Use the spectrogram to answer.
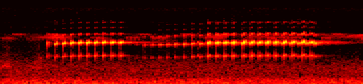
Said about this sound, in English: I was fascinated by the rhythmic calls of some of the birds. For example, mm-hmm. the, the crested barbet Yeah. Or the rufous Cheek Nightjar. Mm-hmm. Or even some of the frogs.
